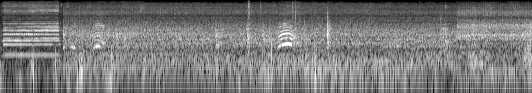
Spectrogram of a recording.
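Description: A digger's diesel engine rumbles steadily nearby.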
